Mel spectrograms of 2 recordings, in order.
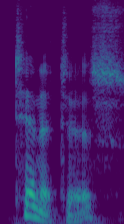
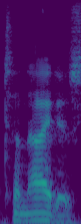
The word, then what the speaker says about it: tinnitus: And again those those three statements, excuse me, those three symptoms are tinitus which is the proper pronunciation of the word. A lot of people call it tonitis.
